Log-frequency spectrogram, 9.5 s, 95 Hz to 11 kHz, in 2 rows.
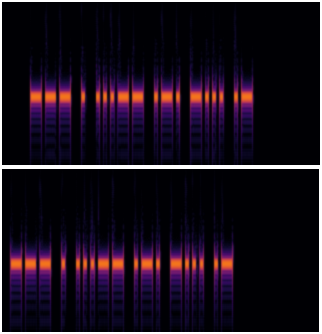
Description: Morse code, heard as a keyed tone, about 22 wpm, 700 Hz. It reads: OE3RBA OE3RBA
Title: DXCC-100 Call Signs - 6 Characters - Repeated 3x - 22wpm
